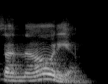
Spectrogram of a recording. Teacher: Nosotros el sonido Z lo producimos como si fuera S. O sea, nosotros decimos zanahoria, cuando en realidad no es el sonido de la Z. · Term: ceseo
